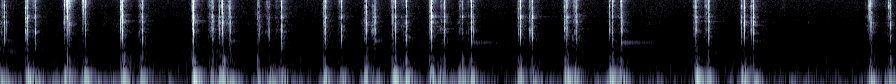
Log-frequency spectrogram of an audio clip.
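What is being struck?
Plastic mechanical key switches with keycaps.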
